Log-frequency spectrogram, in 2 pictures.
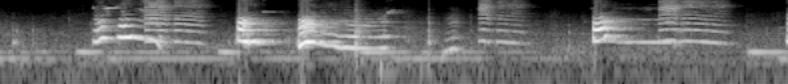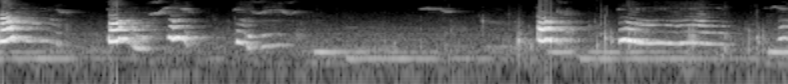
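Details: Seven-week-old German Shepherd Husky cross puppy, happy after discovering a squeaky toy, gives bursts of high, harmonic yips and whiny cries, many falling in pitch, in short clusters a second or two apart over a steady faint tone.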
